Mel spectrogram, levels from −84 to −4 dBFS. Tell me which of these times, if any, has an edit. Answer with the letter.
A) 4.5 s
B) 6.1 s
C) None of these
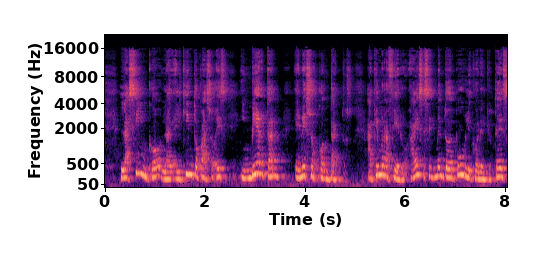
C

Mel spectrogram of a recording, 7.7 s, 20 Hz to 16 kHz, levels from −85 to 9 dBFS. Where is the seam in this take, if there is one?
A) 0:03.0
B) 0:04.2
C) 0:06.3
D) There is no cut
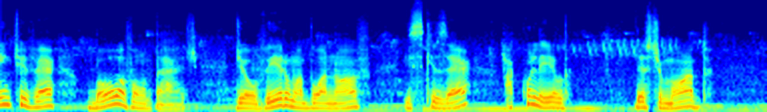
B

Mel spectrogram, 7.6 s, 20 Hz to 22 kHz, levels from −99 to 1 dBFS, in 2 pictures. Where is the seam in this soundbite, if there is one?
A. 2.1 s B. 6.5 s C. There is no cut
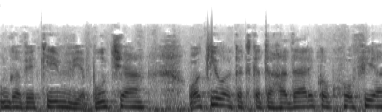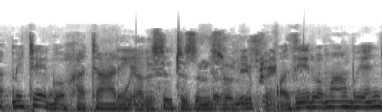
B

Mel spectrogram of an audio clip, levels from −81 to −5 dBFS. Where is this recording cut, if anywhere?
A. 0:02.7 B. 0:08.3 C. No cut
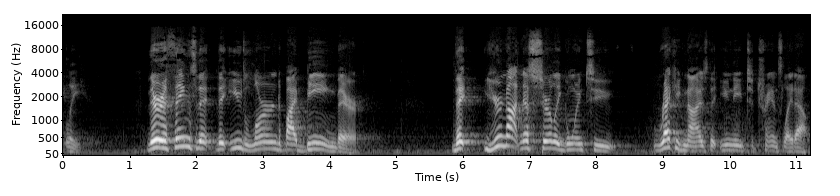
A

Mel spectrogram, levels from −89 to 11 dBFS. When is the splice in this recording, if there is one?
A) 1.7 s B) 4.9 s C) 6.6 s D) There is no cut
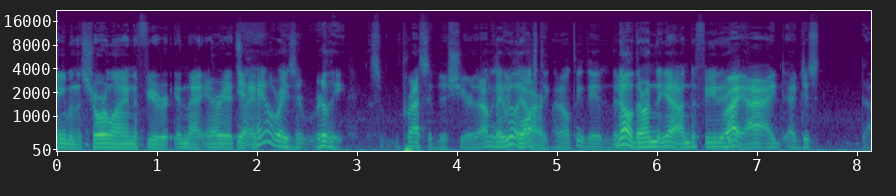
B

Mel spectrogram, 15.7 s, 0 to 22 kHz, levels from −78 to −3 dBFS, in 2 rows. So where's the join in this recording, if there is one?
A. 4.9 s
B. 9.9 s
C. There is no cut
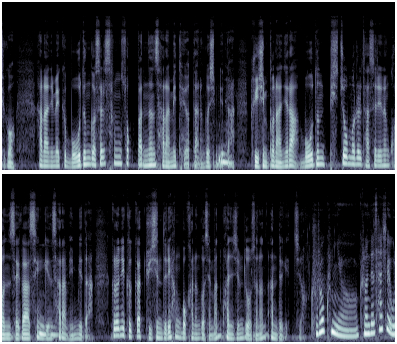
A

